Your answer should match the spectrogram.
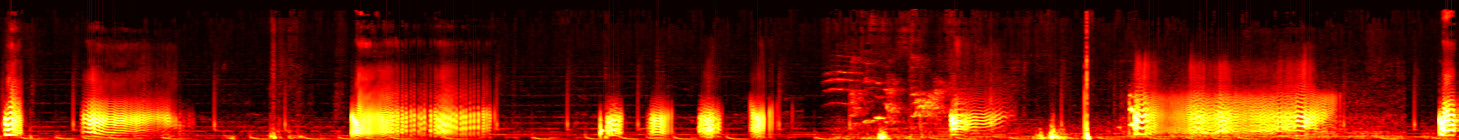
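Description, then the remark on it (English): A series of recorded farts: several long, rippling blasts alternating with a quick run of short puffs and some sputtering squeaks, fairly loud, with no talking. “First up, we have … with his farts. So, …, let's listen to what you got.”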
